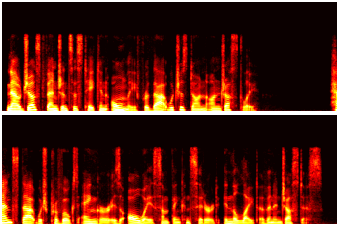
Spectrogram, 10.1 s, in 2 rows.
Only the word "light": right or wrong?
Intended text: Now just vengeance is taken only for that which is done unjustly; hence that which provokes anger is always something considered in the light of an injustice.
right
